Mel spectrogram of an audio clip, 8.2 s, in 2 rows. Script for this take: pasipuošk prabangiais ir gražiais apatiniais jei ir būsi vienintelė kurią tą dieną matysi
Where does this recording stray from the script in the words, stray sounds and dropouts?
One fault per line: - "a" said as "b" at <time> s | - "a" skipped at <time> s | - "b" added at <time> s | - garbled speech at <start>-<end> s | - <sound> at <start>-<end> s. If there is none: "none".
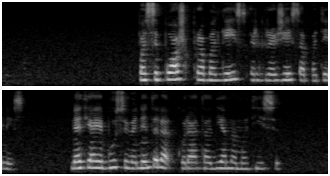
- "net" added at 5.0 s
